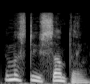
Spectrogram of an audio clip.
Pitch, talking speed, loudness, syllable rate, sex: 155 Hz, 265 wpm, -15 LUFS, 7.4 syllables/s, male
